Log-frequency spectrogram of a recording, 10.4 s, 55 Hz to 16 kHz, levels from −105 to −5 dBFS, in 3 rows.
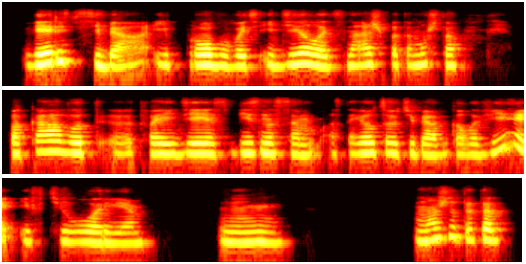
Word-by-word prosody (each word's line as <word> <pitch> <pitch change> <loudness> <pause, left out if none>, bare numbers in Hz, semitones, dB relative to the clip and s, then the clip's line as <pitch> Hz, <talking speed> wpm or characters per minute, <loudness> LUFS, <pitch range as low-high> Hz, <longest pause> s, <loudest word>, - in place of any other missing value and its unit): верить 265 +6 +9
в 295 - -24
себя 220 -3 -1
и 235 -2 -5
пробовать, 225 -2 +4
и 230 - -5
делать. 225 -2 +3
Знаешь, 240 +3 -3
потому 230 +1 -4
что 230 -3 -5 0.5
пока 255 +4 +2
вот, 230 -1 +2
э, 225 -2 -13
твоя 220 -1 0
идея 220 +1 +2
с 215 - -23
бизнесом 225 -2 -3
остаётся 225 +1 -2
у - - -1
тебя 215 -2 -3
в 205 - -12
голове 235 - -3
и 225 - -12
в 225 0 -21
теории, 205 -3 -4 0.5
м, 210 -1 -3 0.8
может 265 +6 -2
это 250 -1 +2
225 Hz, 160 wpm, -24 LUFS, 215-240 Hz, 0.8 s, верить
